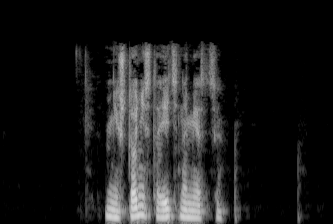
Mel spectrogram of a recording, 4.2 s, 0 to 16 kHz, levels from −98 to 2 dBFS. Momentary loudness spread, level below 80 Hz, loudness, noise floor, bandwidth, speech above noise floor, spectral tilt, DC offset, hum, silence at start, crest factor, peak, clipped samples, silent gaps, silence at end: 16 LU; -56 dBFS; -20 LUFS; under -90 dBFS; 7.8 kHz; over 70 dB; -5.5 dB/octave; under 0.1%; none; 1.3 s; 22 dB; -2 dBFS; under 0.1%; none; 1.4 s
